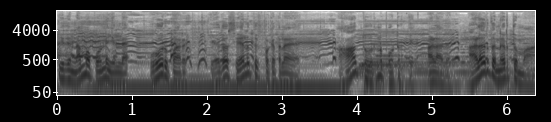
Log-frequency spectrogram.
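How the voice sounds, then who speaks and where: Brief: actor as a shaken middle-aged father, pleading and soothing, voice swinging widely, loud score underneath. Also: mid-range voice, very animated, moderate pace, over loud music, lightly acted. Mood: distressed soothing. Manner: coaxing, repeating himself in distress. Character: anxious middle-aged father soothing his crying wife. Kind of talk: Tamil film drama acting. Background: loud film score.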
